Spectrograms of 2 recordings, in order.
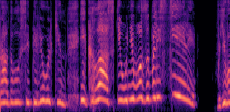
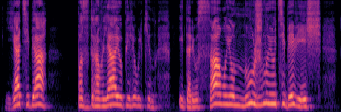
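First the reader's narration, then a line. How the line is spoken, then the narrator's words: Solemn. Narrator (Russian): торжественно произнес Незнайка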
